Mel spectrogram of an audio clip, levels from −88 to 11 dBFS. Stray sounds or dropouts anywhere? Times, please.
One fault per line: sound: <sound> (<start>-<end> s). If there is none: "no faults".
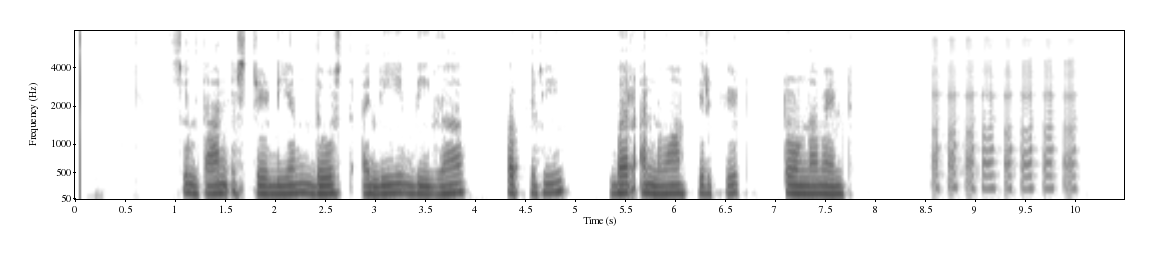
sound: laugh (8.5-10.0 s)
